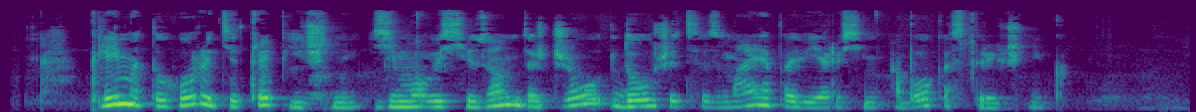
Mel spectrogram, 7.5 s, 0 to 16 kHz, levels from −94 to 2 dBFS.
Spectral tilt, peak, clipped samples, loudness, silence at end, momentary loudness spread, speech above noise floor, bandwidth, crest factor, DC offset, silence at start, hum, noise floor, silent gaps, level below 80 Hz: -5 dB/octave; -8 dBFS; under 0.1%; -26 LUFS; 0.95 s; 15 LU; 38 dB; 11.5 kHz; 18 dB; under 0.1%; 0.25 s; none; -63 dBFS; none; -74 dBFS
